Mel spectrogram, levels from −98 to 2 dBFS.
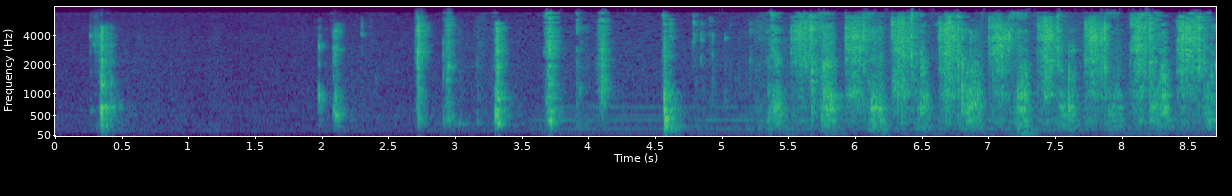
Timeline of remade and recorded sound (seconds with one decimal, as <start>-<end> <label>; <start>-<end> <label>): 0.0-1.9 remade; 1.9-5.7 recorded; 5.7-6.5 remade; 6.5-6.9 recorded; 6.9-7.9 remade; 7.9-8.7 recorded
